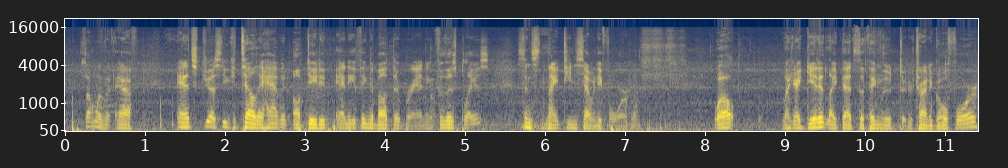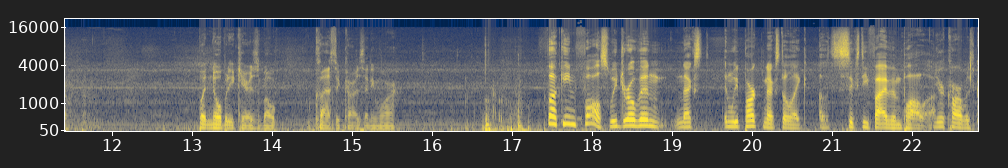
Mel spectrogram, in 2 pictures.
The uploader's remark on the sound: Live at A&W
